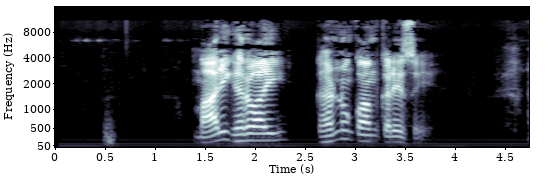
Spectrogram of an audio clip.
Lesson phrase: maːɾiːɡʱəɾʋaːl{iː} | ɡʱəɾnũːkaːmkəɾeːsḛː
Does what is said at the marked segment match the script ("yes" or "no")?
yes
